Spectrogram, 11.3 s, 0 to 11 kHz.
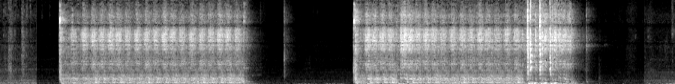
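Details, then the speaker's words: Freshly rebuilt Triumph TR6 six on first start, cold, on chokes, carbs not yet adjusted; two short cranking starts, each catching into a ragged, uneven run that dies away. Runs well once warm with chokes off. "It's cold and these carbs are not adjusted, so I don't know."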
